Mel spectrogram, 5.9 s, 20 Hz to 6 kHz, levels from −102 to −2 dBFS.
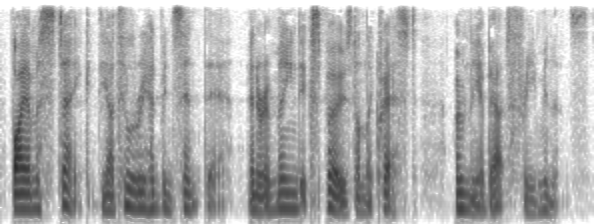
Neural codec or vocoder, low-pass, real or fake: none; 5.4 kHz; real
